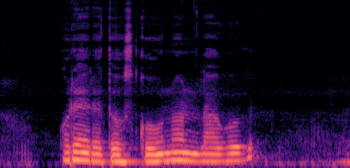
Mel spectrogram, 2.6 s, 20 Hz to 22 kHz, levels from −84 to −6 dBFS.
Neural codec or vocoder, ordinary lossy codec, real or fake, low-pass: none; none; real; none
